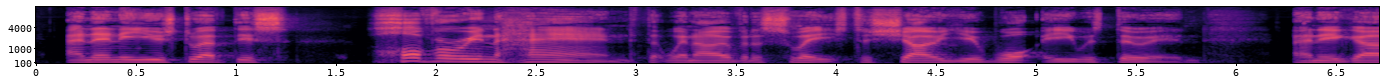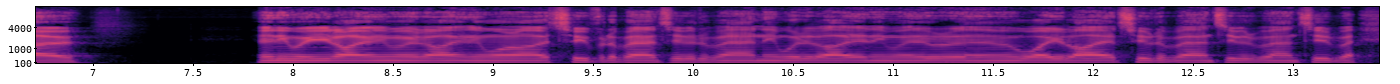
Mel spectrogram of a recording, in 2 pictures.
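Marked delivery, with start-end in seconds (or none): 7.9-13.4 mock nonstop monotone patter, flat and continuous. Recalling a sweet seller's endless calls, imitating his nonstop monotone patter. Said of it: "this monotone voice that never stopped".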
